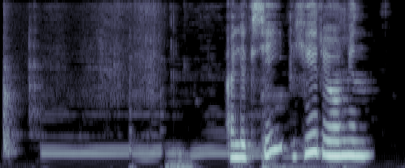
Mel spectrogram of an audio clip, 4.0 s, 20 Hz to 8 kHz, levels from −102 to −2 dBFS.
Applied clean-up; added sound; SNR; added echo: classical method Wiener filter.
